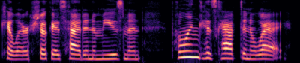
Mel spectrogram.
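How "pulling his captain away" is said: ordinary delivery, nothing marked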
